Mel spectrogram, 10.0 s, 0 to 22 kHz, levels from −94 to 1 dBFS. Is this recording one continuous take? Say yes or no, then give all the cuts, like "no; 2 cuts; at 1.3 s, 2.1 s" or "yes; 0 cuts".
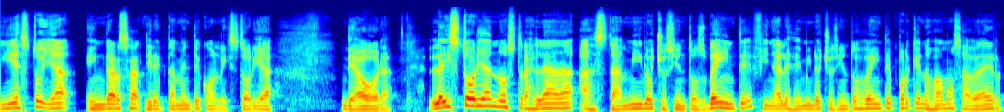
yes; 0 cuts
